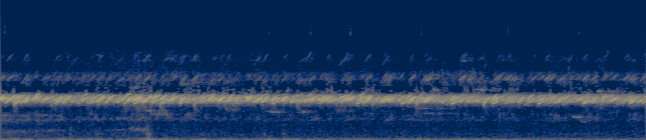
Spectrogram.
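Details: Crickets in a dense, unbroken chorus of high, shrill pulsing chirps that merge into one steady trill, with a soft low rumble underneath throughout.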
